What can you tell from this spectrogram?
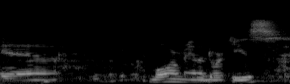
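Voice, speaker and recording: A man's pitch moves in an ordinary way while noticeable noise plays behind him. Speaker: gaming streamer. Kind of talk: gameplay commentary. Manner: hesitant, many fillers.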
